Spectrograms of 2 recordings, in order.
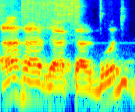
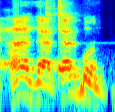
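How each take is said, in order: First: "Ahaza kalbun?" rising at the end; question tune. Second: "Haza kalbun." said slowly, falling at the end; statement tune. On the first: Student showing the teacher a question intonation. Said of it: "cara kita sebut tu kan macam bunyi soalan". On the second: Student contrasting a statement with a question. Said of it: "Macam, macam dengan". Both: Shown as a demonstration.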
